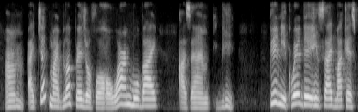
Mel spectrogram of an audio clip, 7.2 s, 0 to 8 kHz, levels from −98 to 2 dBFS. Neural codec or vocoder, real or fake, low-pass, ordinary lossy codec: autoencoder, 22.05 kHz, a latent of 192 numbers a frame, VITS, trained on one speaker; fake; 7.2 kHz; none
